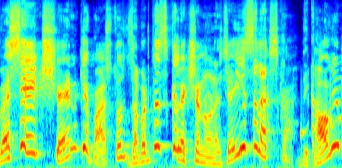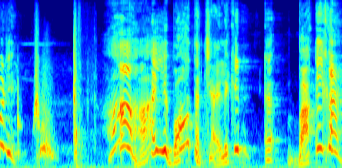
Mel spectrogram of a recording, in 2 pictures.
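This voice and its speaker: A cartoonish character voice at an extremely high pitch moves at a fairly quick pace. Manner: pompous, flowery speech.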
